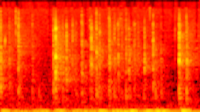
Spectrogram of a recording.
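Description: Someone types on a computer keyboard into a search box, a quick run of soft, close key clicks with a few slightly louder taps, over a low steady hum.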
